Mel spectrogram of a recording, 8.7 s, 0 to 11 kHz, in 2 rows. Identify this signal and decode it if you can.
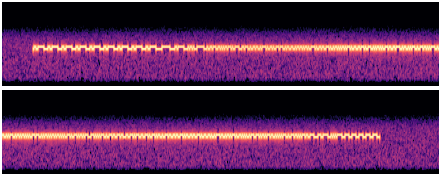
NAVTEX (SITOR-B), 100 baud, 170 Hz shift, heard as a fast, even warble, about 1700 Hz centre. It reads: ANSCHLIESSEND WURDE ER ZUM MINISTER FUR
